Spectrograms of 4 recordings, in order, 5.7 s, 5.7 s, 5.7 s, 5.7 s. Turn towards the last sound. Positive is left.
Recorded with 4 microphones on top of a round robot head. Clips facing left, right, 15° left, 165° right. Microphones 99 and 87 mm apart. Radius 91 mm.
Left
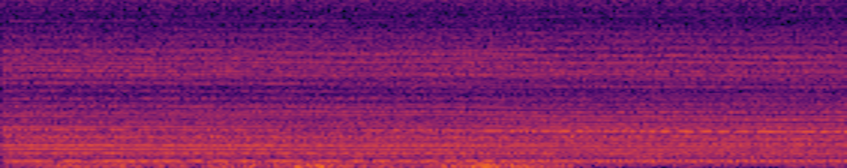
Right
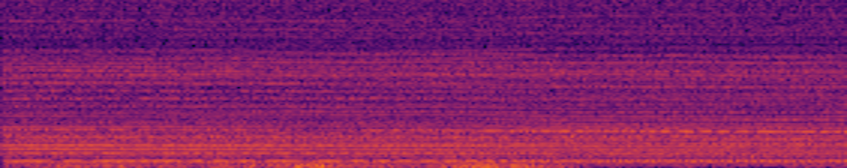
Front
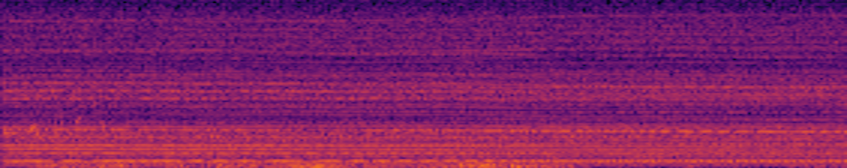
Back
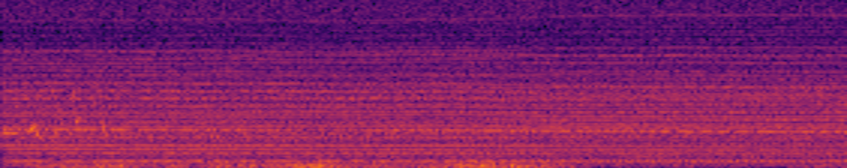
turn(degrees=-10)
